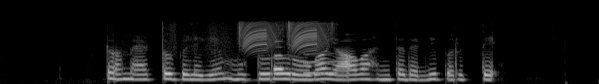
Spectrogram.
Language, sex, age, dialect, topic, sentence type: Kannada, female, 18-24, Dharwad Kannada, agriculture, question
